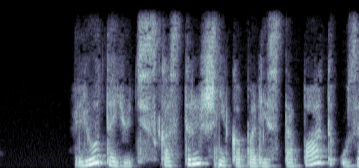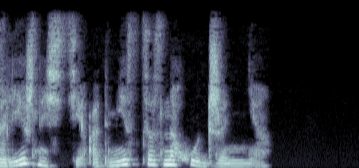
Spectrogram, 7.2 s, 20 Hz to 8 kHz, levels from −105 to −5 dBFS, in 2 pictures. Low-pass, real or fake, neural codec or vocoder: 7.2 kHz; real; none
